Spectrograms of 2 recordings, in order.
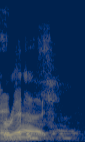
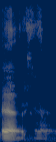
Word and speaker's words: Perez: Perez, Perez, and Perez? All right, Pizza yeah, Mike. well, it's pronounced Perez, but yeah, because in Israel, it's Peres.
